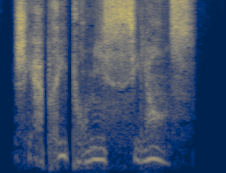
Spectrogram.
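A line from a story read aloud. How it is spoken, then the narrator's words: Whisper. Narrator (French): chuchota-t-elle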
